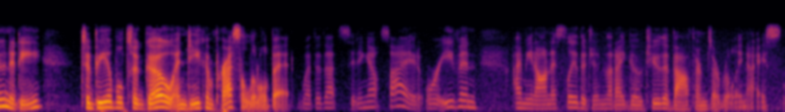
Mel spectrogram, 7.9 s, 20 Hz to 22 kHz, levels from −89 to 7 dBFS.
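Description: After "decompress a little bit", automatic gain rising from 3.13 to 7.35 s slowly adds about 12 dB, swelling speech and room noise together.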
